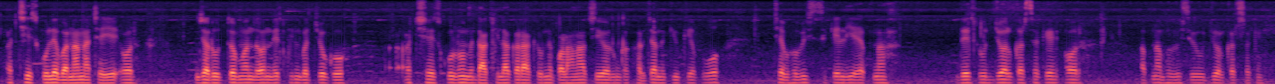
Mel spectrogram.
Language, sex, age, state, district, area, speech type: Hindi, male, 18-30, Uttar Pradesh, Sonbhadra, rural, spontaneous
